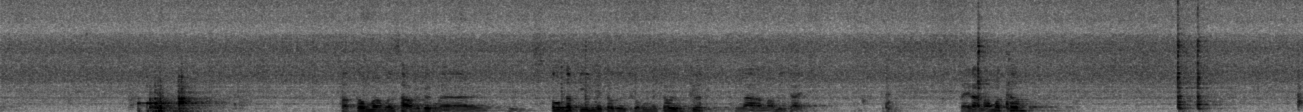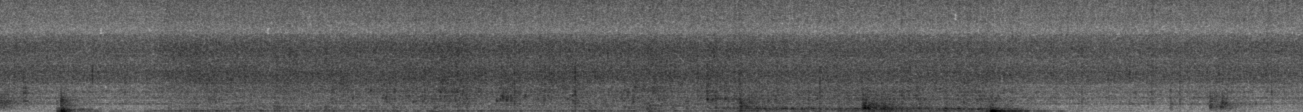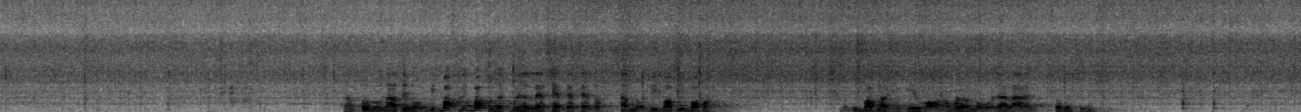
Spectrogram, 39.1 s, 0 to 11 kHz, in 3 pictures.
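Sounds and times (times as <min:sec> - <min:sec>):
shrimp sizzling in a pan: 0:00.0 - 0:39.0.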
